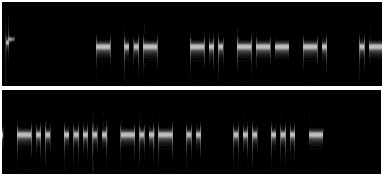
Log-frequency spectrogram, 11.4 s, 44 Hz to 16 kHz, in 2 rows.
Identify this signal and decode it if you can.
Morse code, heard as a keyed tone, about 17 wpm, 700 Hz. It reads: TU DON AD5XI SST
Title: K1USN SST QSO Practice - 17wpm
